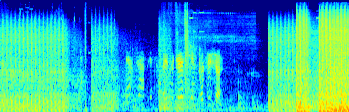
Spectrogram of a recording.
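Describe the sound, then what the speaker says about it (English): Automatic gunfire from a Rainbow Six Siege esports match comes in long rapid bursts, loud and close, broken by short gaps filled with softer game sounds and what seems to be voice chatter. "He hears the gunfire."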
